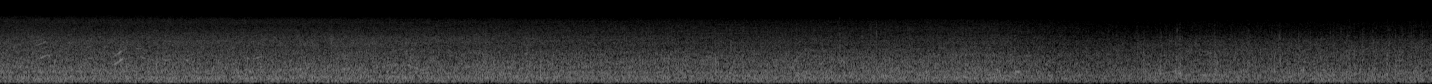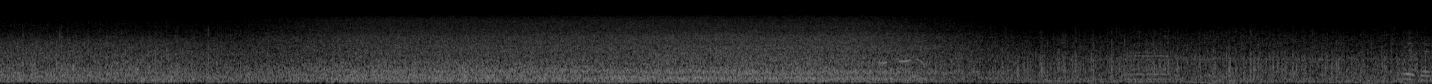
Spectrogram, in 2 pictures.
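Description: Steady rushing noise of floodwater and falling rain, a little quieter in the last few seconds.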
